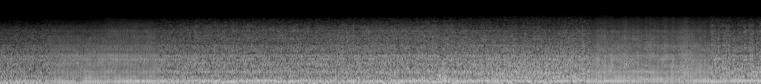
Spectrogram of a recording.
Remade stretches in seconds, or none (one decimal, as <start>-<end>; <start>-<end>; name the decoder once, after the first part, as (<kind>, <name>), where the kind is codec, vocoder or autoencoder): 0.5-1.6 (vocoder, Vocos); 5.9-7.1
